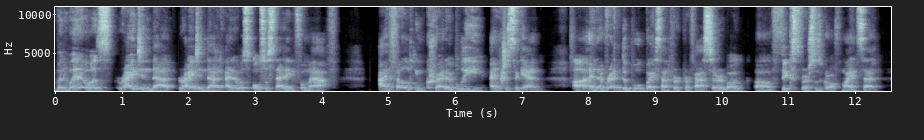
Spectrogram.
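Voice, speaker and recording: Here is a woman with a Russian accent and a fairly low pitch. She keeps a moderate pace, monotone, flat intonation and very even loudness. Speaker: startup lawyer. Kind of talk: interview answers. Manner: hesitant, many fillers.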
